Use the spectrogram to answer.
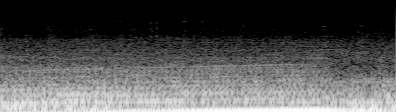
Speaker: Yeah, dude, it sounds way good.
